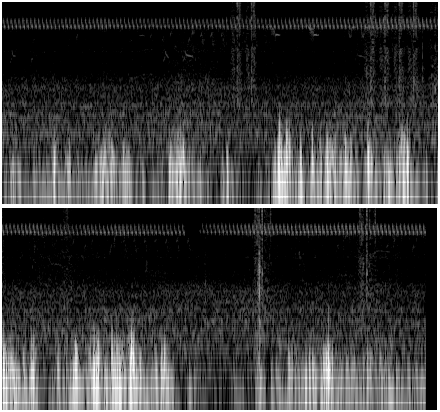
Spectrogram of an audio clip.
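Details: Grasshopper warbler reeling on a windy day: a continuous thin, high mechanical trill that pauses briefly near the end, with gusty low wind noise, scattered clicks and knocking sounds nearby.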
